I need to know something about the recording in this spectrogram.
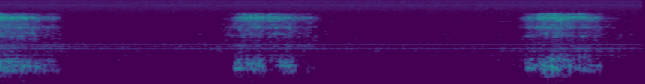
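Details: Deep sleep snoring: soft, rough, low snores about every four seconds under a faint steady room hum.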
